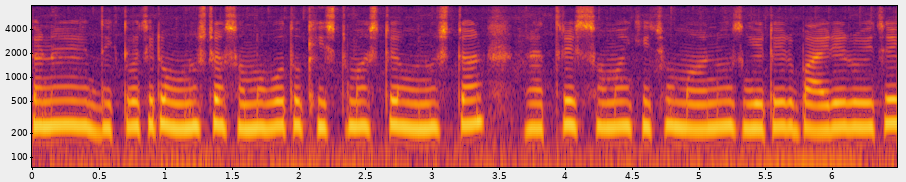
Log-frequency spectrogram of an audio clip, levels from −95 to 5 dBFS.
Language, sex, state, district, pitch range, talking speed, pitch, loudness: Bengali, female, West Bengal, Paschim Medinipur, 235-250 Hz, 155 wpm, 245 Hz, -13 LUFS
